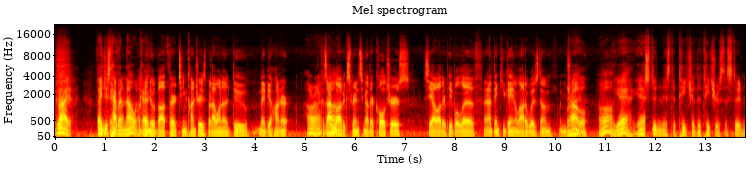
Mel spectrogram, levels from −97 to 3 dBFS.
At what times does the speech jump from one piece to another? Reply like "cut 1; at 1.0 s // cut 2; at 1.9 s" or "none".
cut 1; at 1.7 s // cut 2; at 11.9 s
